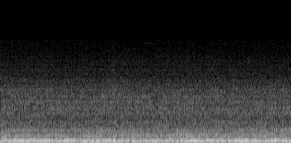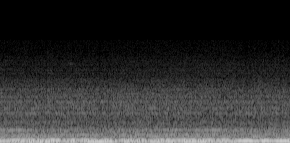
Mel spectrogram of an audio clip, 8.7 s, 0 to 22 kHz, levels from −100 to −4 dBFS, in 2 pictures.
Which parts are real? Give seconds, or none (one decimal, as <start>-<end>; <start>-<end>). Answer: 0.0-0.8; 4.5-7.9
